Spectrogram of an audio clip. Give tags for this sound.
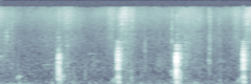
common; footstep; jump; kodak; walk

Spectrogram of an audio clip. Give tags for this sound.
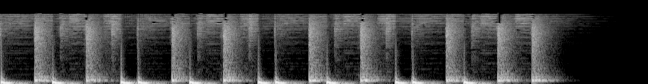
drum; drums; groovy; loop

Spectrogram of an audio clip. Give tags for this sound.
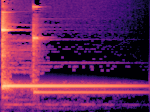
doorbell; sound

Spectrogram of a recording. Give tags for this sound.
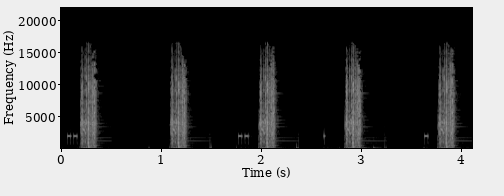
release; field-recording; dslr; nikon; quick; photography; camera-click; photo; camera; film; shutter; slr

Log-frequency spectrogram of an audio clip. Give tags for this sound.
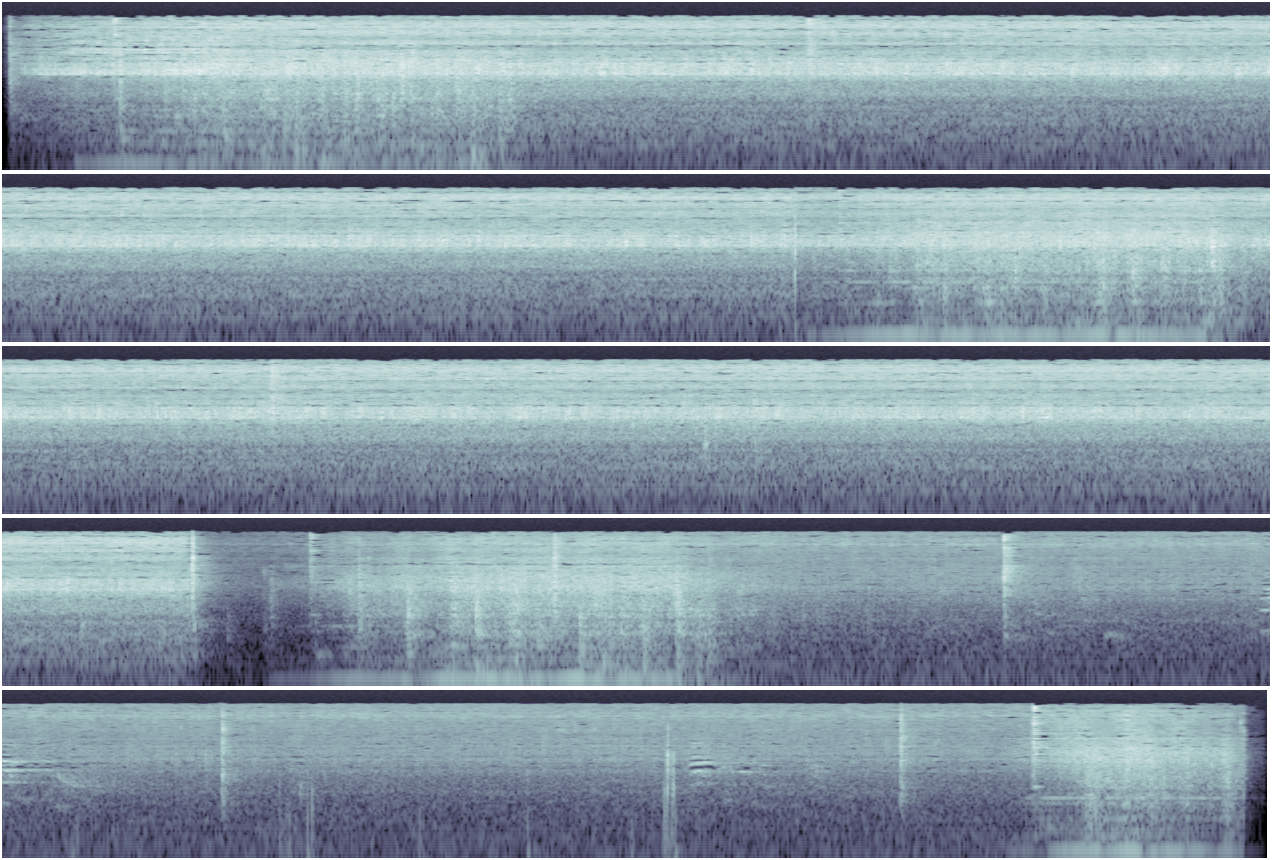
domestic-sounds; field-recording; flat; home; poland; poznan; tenemnt; wasching; wasching-machine; wilda

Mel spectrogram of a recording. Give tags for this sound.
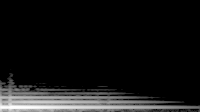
multisample; electric-piano; reaktor

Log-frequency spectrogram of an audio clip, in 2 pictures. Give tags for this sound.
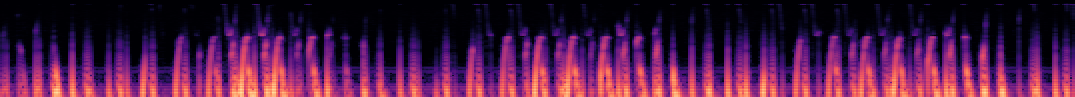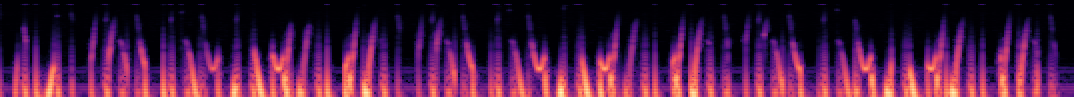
beep; bubble; bleep; filter; digital; blip; gurgle

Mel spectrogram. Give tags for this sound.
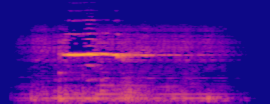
feedback; guitar

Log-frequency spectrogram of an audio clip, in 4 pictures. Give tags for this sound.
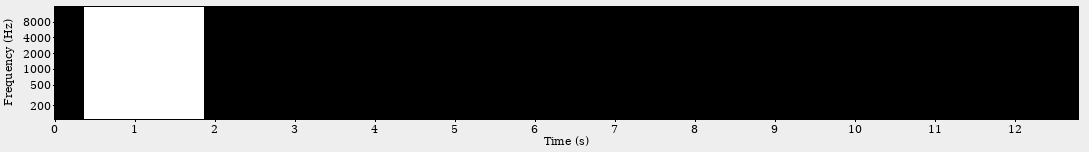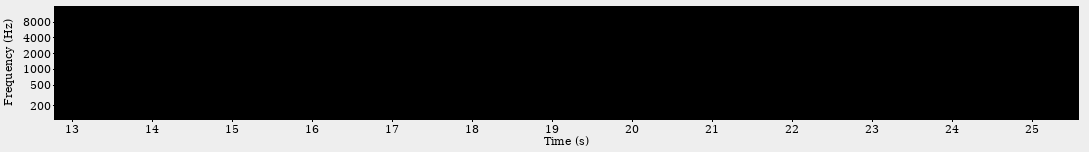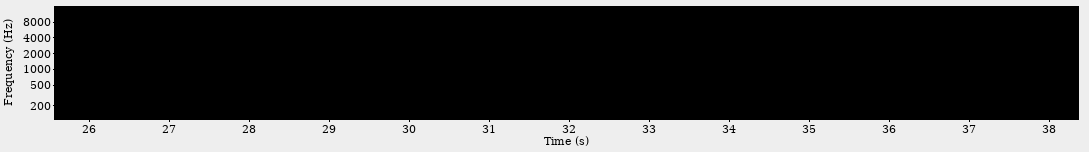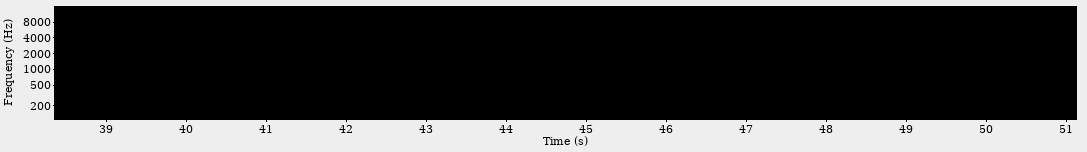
Chiptune; 8-bit; Field-recording

